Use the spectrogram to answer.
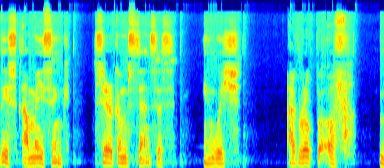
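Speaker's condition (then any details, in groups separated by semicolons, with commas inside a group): ALS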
